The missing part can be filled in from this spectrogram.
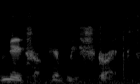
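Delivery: breathy whisper to oneself, under the breath. A player describes their character's move during a game: whisper under the breath. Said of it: "I just whisper under my breath like".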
